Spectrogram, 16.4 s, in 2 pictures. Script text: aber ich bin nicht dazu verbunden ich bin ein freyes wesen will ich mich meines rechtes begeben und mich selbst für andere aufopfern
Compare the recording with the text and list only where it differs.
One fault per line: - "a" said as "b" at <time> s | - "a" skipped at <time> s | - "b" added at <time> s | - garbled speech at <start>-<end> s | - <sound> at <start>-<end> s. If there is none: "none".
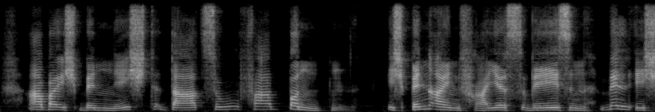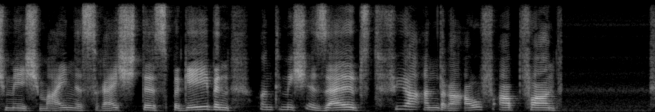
none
